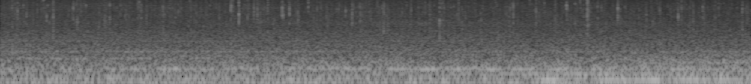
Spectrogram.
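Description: Steady rain ambience: an even hiss with scattered drop ticks. A deep low rumble comes in about two-thirds of the way through.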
